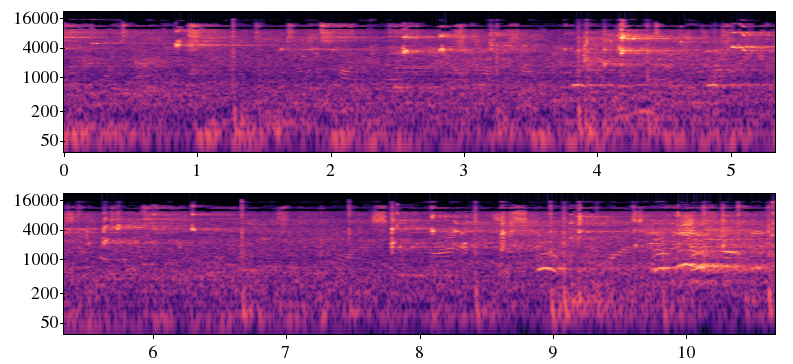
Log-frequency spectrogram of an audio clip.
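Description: Basketballs bouncing on a gym floor as players dribble, with short high squeaks from players' movement between the bounces.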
